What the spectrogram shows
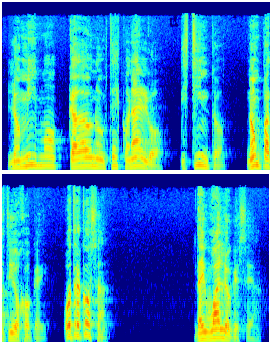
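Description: A man preaches with a lively, animated delivery. His voice sits somewhat high for a man and rises and falls widely. He moves from loud emphasis to hushed, intense points. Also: normal speed. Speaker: pastor. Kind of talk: sermon.

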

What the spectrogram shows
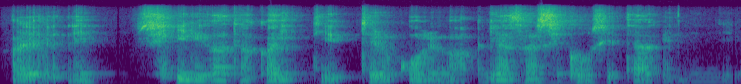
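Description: A man's voice: rapid-fire, pushed and bright. A young man with a Kansai accent, chatting casually as a podcast co-host, with dry, teasing short replies. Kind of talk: casual chat.

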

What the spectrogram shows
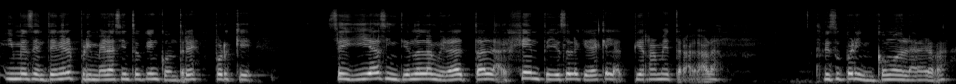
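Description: A woman's voice: fairly high pitch, husky. A young woman hosting a podcast, telling a personal anecdote casually and acting out her own reactions. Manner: animated, acts out her own reactions in quotes. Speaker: podcast host.

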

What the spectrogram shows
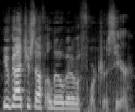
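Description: A woman's voice: medium pitch, expressive, fast talker. A woman narrating as game master in a tabletop game, teasing her players, laughing often and stopping for filler words.

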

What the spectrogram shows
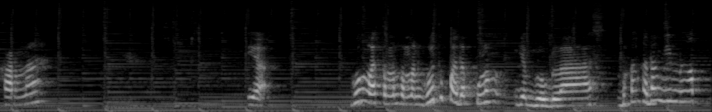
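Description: A woman's voice: high voice, lively intonation, moderate pace, dull audio, soft background music. A young woman, casually telling her story in slangy talk and laughing often as an interview guest.

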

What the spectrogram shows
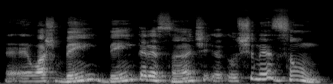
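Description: Casting: man, Goiás Brazilian accent, chatty joking podcast host, slightly high voice. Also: big pitch swings, a little slow, slightly rough. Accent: Goiás Brazilian Portuguese. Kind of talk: casual interview chat.

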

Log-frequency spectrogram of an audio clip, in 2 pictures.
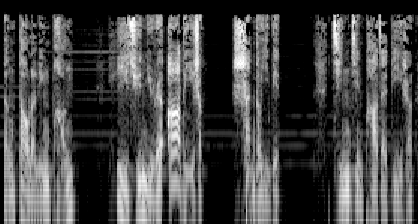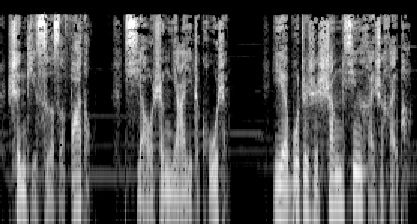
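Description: A man narrating a spooky folk tale as an audiobook, lively in manner and slipping into the voices of the characters for their lines. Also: low-pitched, normal speed, breathy edge, soft background music. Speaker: storyteller. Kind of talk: audiobook narration with acted dialogue.

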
